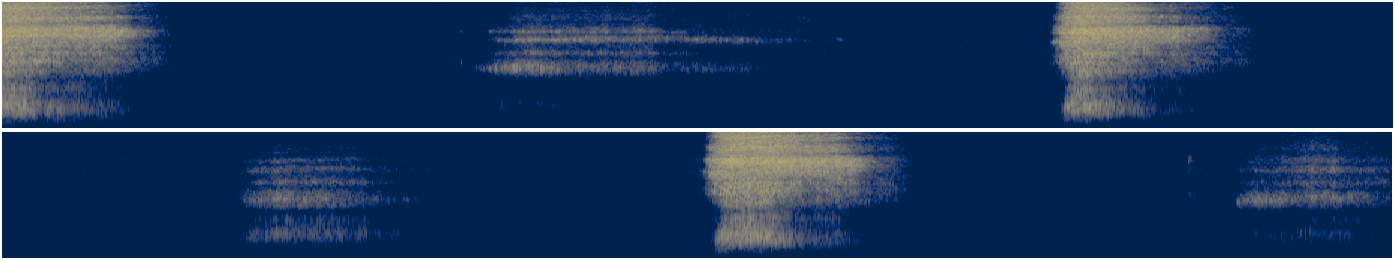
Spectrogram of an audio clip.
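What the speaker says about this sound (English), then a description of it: "Thank you for taking that time to practice some mindful breathing." Three slow, deep breaths taken during a mindful breathing exercise, each a broad airy exhale followed by a softer, shorter inhale, evenly spaced in an otherwise silent room.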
